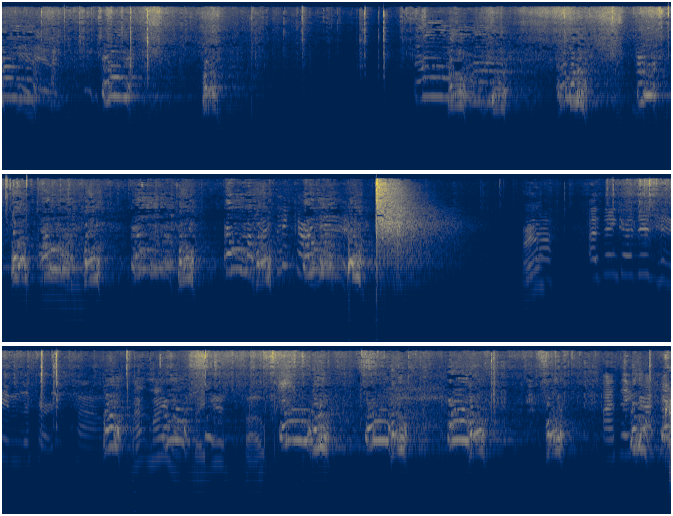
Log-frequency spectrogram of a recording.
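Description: Coonhounds barking repeatedly at the base of a tree where they have treed a raccoon. About halfway through, a single loud gunshot cracks out, the hunter's second shot at the raccoon.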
